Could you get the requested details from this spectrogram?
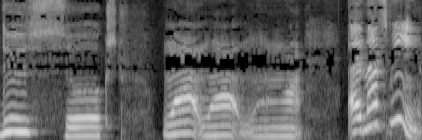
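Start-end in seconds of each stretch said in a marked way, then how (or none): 0.0-3.0 slow, grumpy cartoon bear voice. Imitating a grumpy cartoon bear complaining: Grumpy Bear voice. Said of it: "Grumpy Bear still kinda got into the action, but he's like".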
